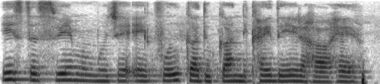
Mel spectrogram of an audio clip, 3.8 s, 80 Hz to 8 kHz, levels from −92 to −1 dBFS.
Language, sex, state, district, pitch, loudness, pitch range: Hindi, female, Arunachal Pradesh, Papum Pare, 195 Hz, -17 LUFS, 185-210 Hz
